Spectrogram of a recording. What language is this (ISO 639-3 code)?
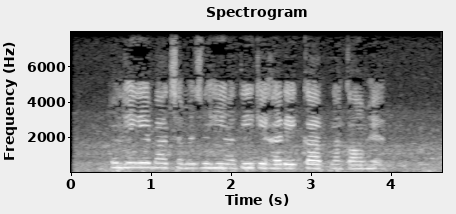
urd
